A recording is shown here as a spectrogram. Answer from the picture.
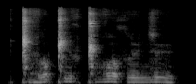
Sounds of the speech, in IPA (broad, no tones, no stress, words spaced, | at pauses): ǁɛ̤lo ǁiθ ǁɔ̤loθly nzy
